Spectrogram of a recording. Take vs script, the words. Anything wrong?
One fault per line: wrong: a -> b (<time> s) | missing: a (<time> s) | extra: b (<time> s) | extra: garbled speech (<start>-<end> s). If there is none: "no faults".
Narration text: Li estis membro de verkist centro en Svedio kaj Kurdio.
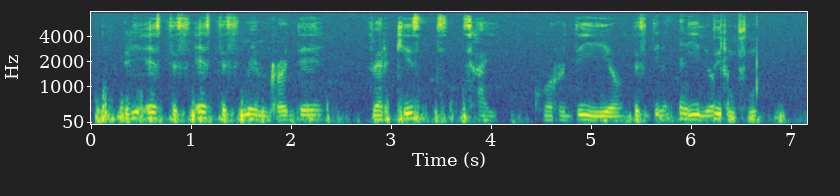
extra: estis (1.1 s)
missing: centro en Svedio (3.5 s)
extra: garbled speech (5.4-6.7 s)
